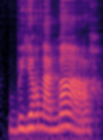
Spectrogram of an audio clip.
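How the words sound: It is said in a frustrated, annoyed tone. The speaker is annoyed about the situation. "the first one, you're kind of frustrated about it"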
